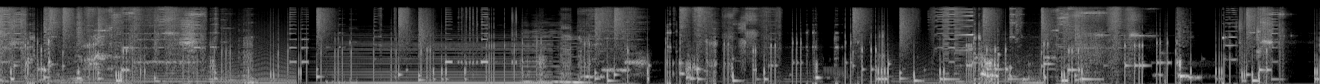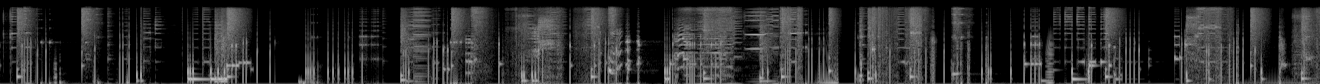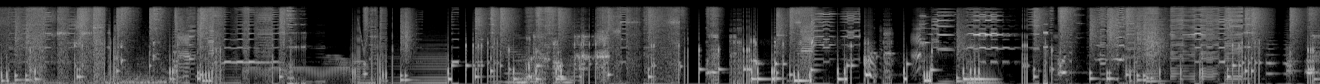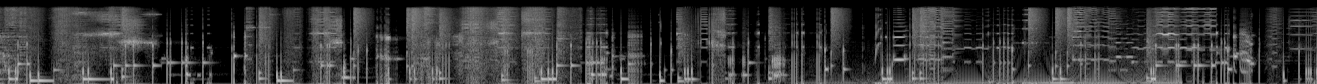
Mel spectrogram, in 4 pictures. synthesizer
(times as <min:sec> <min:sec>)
0:00.0 0:12.0, 0:25.1 0:34.6, 0:43.9 0:52.0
